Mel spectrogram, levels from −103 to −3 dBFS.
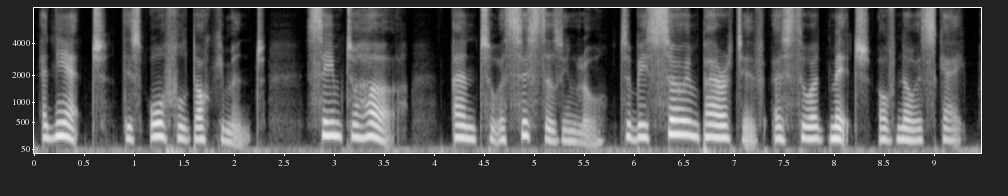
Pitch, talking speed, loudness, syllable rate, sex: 205 Hz, 150 wpm, -20 LUFS, 4.5 syllables/s, female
